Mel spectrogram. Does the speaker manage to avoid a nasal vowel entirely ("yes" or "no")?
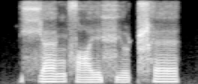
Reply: yes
